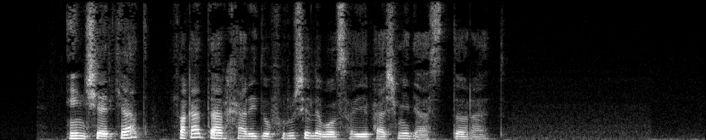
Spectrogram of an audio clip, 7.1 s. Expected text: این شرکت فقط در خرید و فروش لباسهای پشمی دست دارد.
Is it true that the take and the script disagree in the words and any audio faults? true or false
false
